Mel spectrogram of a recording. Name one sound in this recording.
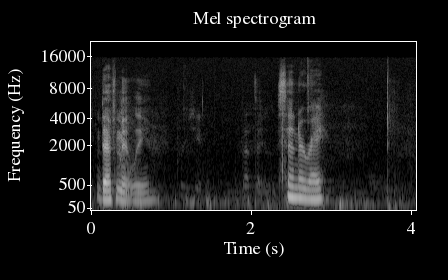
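A woman speaks up loudly in short bursts nearby.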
